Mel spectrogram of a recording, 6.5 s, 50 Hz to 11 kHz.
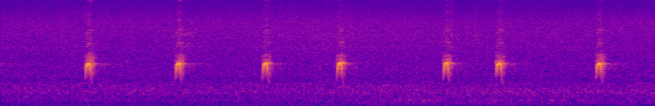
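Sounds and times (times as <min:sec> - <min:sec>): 
low background hiss: 0:00.0 - 0:06.5
common blackbird Turdus merula clucking: 0:00.9 - 0:01.1, 0:01.8 - 0:02.0, 0:02.6 - 0:03.6, 0:04.4 - 0:05.2, 0:06.0 - 0:06.2.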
